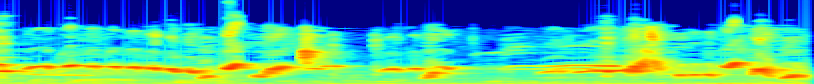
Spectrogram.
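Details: Wild white-rumped shama singing in a forest: varied, fluid whistles sliding up and down, mixed with sharper chattering notes, with a short pause midway.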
